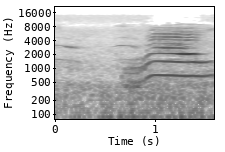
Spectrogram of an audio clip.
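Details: Cat waiting in line gives a single clear meow that starts low and quiet, then sweeps upward and holds a bright, steady, drawn-out tone to the end, with faint fainter calls just before it.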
